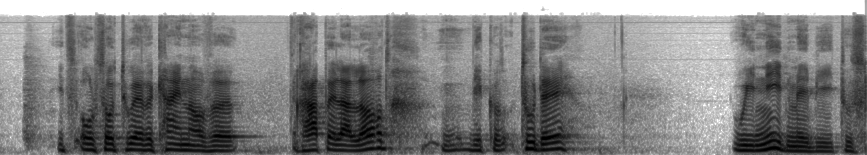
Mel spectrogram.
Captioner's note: french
